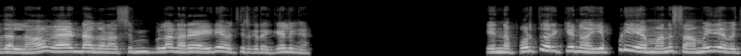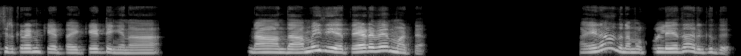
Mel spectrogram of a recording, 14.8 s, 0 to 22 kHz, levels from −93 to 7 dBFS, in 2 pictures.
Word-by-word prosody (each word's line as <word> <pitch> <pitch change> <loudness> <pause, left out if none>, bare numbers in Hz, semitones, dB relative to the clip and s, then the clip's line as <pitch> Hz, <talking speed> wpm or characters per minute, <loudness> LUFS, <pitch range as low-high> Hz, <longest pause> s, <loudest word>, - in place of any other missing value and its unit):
அதெல்லாம் 215 +3 0
வேண்டாங்க. 245 -1 +4
நான் 200 0 -6
சிம்பிளா 235 +1 -2
நெறைய 235 +1 +3
ஐடியா 260 +3 +1
வச்சிருக்கறேன், 205 -4 -7
கேளுங்க. 225 -5 -2 1.9
என்ன 225 0 0
பொறுத்த 260 +5 -1
வரைக்கும், 280 -1 0
நான் 220 -1 +1
எப்படி 345 +12 -5
என் 225 -2 0
மனசு 245 +3 -3
அமைதியா 255 +4 +1
வச்சிருக்கிறேன்னு 230 +2 -2
கேட்டா 190 -1 -3 0.2
கேட்டிங்கன்னா? 180 -5 -2 1.2
நான் 210 0 +3
அந்த 200 -1 -1
அமைதிய 270 0 +3 0.2
தேடவே 265 +5 +6
மாட்டேன். 155 -8 -5 1.7
ஏன்னா? 250 - +1
அது 245 - -3
நமக்குள்ளயே 220 +3 -1
தான் 270 -1 -1
இருக்குது. 195 -2 -7
225 Hz, 115 wpm, -25 LUFS, 205-245 Hz, 1.9 s, தேடவே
